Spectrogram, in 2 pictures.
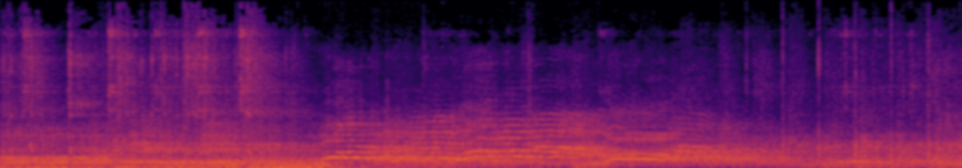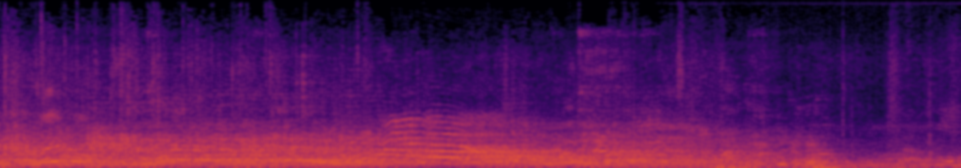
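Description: A crowd of men and women talks and murmurs in an echoing hall.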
